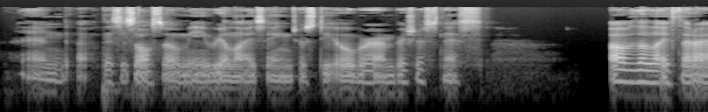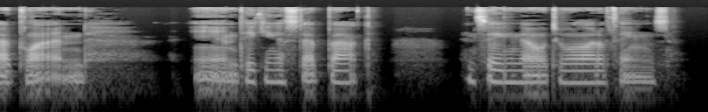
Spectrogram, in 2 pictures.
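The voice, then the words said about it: Congested, rough sick-sounding voice. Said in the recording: “my voice is bad ... my sinus being clogged and my voice being out of whack and my throat being dry”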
